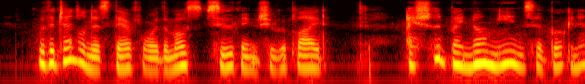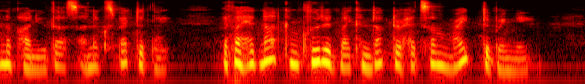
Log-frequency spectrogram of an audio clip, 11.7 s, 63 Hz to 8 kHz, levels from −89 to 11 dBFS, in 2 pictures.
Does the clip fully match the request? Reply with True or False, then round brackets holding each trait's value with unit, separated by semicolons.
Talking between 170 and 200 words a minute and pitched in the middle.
True (175 wpm; 180 Hz)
